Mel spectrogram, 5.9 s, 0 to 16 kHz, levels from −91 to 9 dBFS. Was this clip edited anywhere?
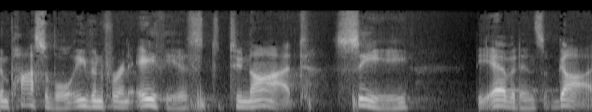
no; 0 cuts

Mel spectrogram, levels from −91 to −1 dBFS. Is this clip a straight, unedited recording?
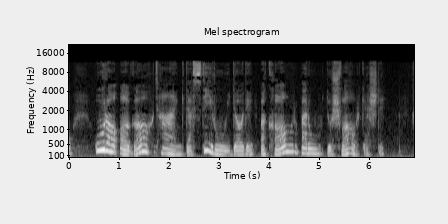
no; 2 cuts; at 1.7 s, 3.7 s

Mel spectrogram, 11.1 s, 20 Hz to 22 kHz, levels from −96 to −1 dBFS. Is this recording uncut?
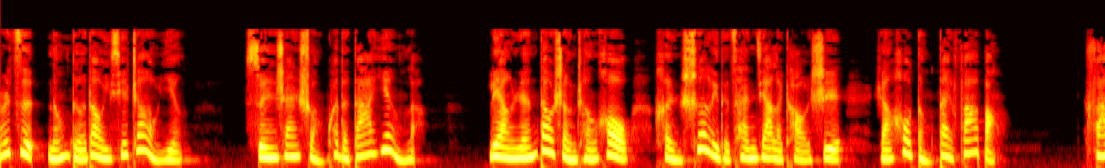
yes; 0 cuts

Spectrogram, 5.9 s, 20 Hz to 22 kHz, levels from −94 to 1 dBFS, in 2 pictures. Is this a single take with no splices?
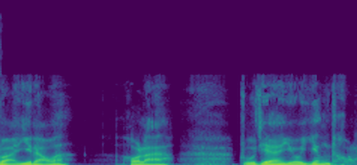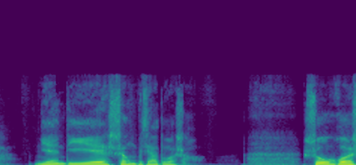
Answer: no; 1 cut; at 3.1 s

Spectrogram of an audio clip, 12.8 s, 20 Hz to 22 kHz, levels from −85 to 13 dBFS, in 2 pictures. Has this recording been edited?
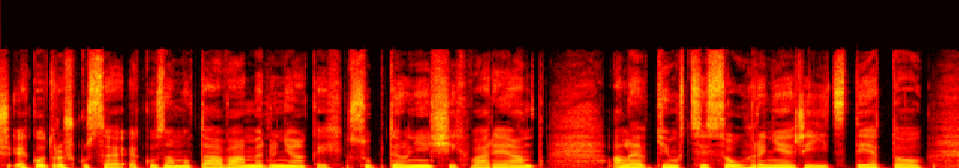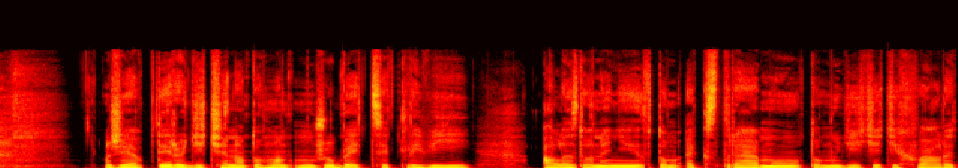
yes; 4 cuts; at 4.4 s, 8.3 s, 10.2 s, 10.7 s

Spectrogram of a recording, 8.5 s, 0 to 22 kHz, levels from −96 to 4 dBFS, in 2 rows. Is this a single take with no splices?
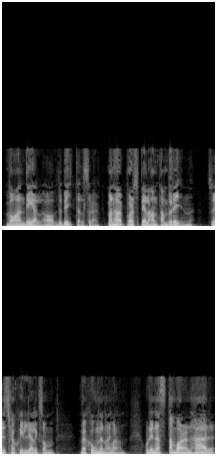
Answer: no; 4 cuts; at 2.0 s, 2.6 s, 4.4 s, 6.4 s

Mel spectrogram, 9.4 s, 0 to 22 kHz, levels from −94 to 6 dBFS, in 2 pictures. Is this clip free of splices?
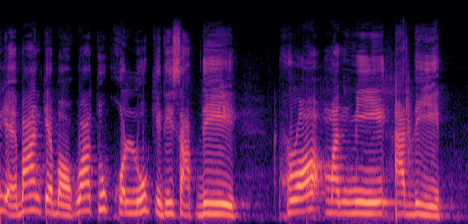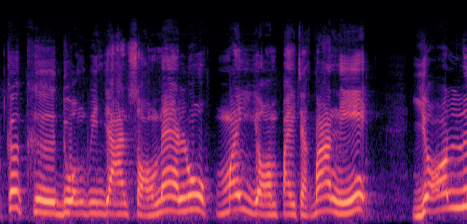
yes; 0 cuts

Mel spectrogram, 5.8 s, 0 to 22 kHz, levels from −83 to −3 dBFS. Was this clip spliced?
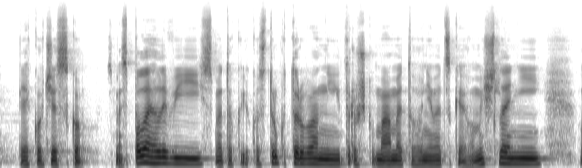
yes; 1 cut; at 1.0 s

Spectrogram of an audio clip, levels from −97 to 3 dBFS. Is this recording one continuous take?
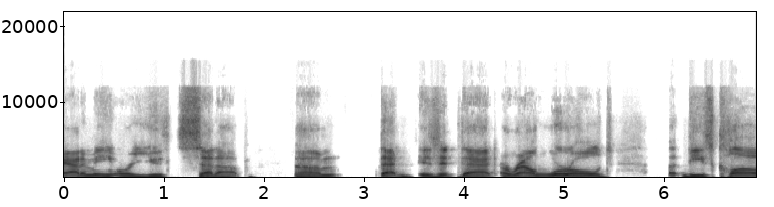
no; 5 cuts; at 1.1 s, 3.2 s, 3.5 s, 3.9 s, 4.7 s

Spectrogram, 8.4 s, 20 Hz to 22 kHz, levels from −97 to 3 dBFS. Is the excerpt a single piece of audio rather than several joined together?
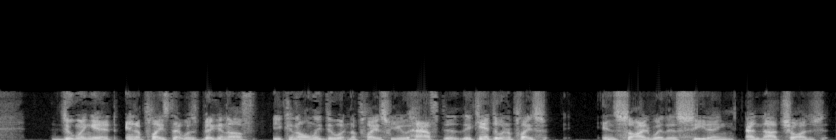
no; 2 cuts; at 1.2 s, 3.9 s

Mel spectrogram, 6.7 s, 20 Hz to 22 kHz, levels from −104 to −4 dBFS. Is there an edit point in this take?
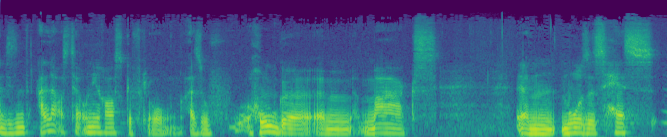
no; 0 cuts

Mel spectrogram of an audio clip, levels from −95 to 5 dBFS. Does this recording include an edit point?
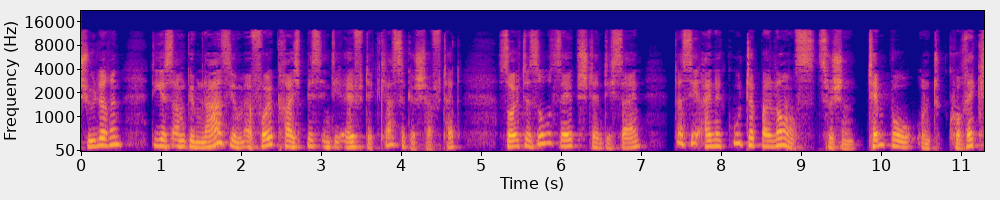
no; 0 cuts

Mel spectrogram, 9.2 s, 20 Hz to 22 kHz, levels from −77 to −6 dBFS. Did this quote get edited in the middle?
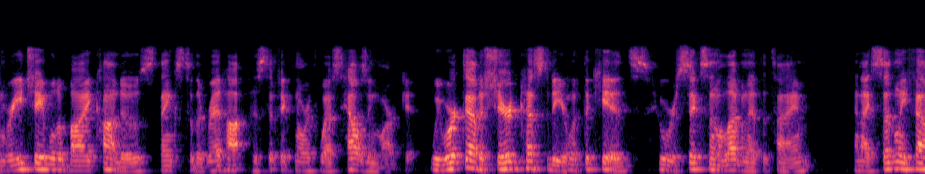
yes; 2 cuts; at 4.3 s, 5.7 s

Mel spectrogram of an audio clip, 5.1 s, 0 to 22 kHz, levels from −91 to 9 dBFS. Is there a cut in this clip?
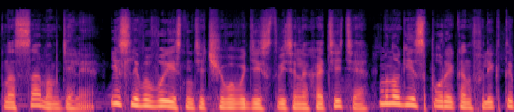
yes; 2 cuts; at 1.0 s, 3.7 s

